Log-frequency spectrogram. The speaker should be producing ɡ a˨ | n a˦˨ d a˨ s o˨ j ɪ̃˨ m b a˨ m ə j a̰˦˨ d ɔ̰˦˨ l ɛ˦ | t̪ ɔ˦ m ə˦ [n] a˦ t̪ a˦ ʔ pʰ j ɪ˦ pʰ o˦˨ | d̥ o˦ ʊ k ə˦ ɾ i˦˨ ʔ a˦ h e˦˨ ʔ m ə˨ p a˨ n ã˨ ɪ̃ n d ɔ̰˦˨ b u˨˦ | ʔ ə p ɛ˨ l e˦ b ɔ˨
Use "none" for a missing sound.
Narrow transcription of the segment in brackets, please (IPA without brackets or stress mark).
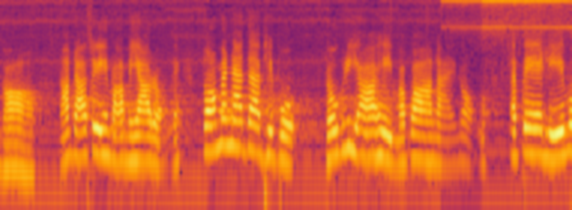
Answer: n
